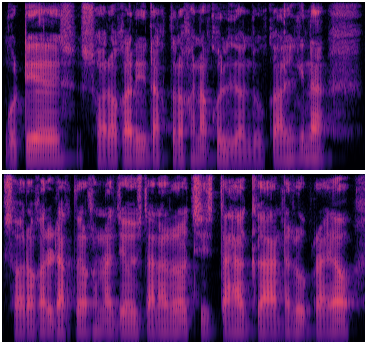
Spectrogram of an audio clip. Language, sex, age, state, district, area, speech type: Odia, male, 18-30, Odisha, Nayagarh, rural, spontaneous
